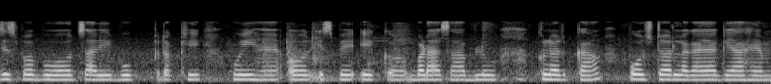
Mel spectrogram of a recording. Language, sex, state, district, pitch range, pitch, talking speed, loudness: Hindi, female, Uttar Pradesh, Shamli, 215-225 Hz, 220 Hz, 155 wpm, -16 LUFS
